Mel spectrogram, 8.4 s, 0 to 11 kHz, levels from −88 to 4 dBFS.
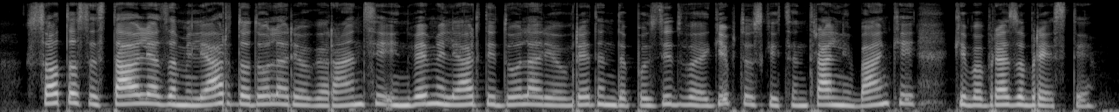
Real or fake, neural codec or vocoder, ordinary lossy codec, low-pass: real; none; none; 9.9 kHz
